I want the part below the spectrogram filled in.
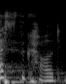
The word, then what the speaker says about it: eschatology: But if you feel that it's appropriate and would fit in a framework of eschatology, did I say that right? I would eschatology? – Like to, eschatology, yes.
